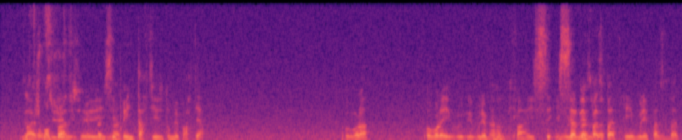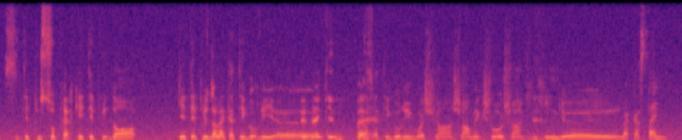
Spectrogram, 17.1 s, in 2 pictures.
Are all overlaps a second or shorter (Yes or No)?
No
